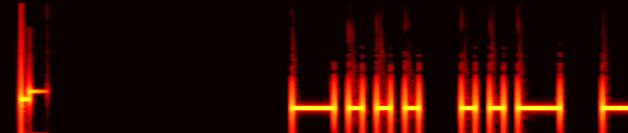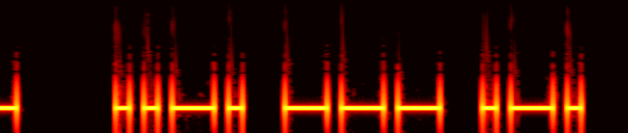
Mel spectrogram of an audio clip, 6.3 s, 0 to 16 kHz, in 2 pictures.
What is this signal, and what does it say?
Morse code, heard as a keyed tone, about 17 wpm, 700 Hz. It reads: BUT FOR
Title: Sentences from Top 1300 Words 17wpm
